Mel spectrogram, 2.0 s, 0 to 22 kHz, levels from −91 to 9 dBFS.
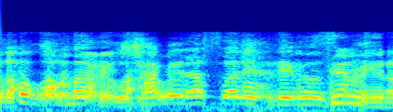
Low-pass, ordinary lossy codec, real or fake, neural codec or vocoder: none; none; fake; codec, 16 kHz, 2 kbps, FreqCodec, larger model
